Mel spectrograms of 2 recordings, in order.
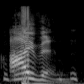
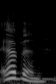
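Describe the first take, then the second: First: The name is pronounced like Ivan. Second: The name is pronounced like Evan. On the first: The speaker calls it right. "It's Ivan" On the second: The speaker calls it wrong. "the wrong pronunciation"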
